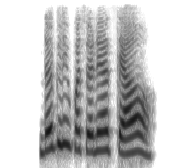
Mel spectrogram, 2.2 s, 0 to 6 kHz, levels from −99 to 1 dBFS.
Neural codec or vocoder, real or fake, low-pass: codec, 16 kHz, 0.5 kbps, X-Codec, WavLM features, trained on Multilingual LibriSpeech; fake; 5.4 kHz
